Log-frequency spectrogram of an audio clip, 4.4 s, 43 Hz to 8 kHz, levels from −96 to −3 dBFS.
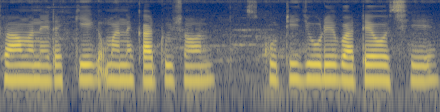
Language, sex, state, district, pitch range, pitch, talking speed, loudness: Odia, female, Odisha, Sambalpur, 190-200 Hz, 195 Hz, 135 wpm, -19 LUFS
